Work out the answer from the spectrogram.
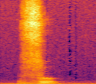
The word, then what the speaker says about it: vous: Vu, you don't pronounce the the s at the end either.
